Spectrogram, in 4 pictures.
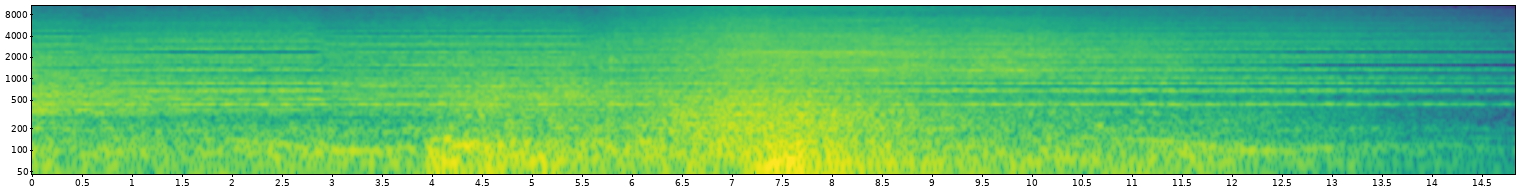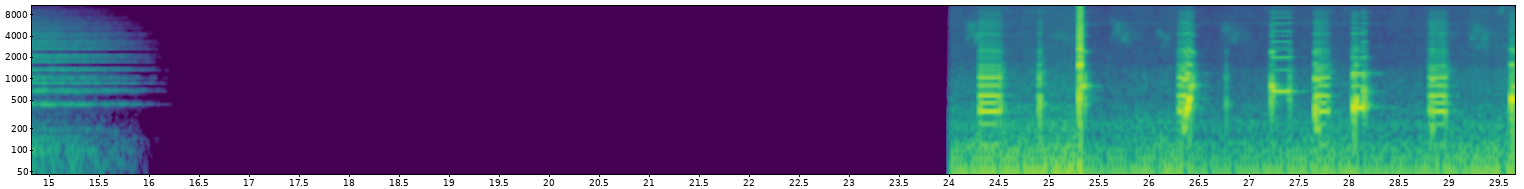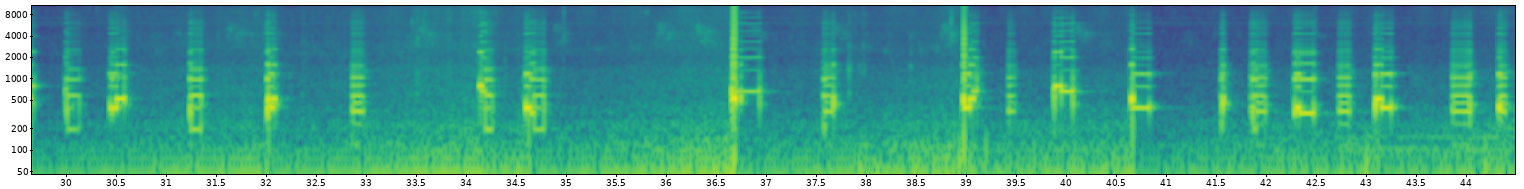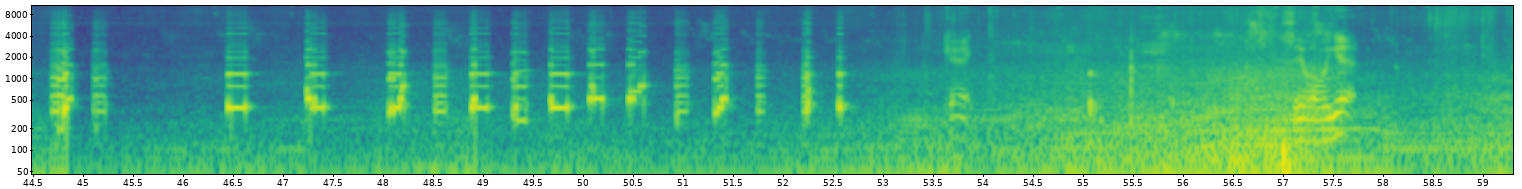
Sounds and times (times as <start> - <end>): Theme music: 0.0 - 15.8.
